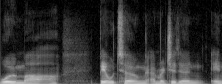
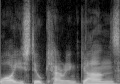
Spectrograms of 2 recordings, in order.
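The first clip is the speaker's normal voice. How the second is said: ordinary talk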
